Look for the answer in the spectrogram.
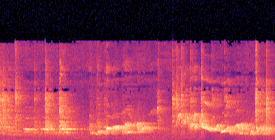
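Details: Small, very long-tailed white-rumped shama singing competitively while flicking its tail and running along perches: varied whistled phrases rising and falling between mid and high pitch, mixed with harsh scratchy bursts.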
